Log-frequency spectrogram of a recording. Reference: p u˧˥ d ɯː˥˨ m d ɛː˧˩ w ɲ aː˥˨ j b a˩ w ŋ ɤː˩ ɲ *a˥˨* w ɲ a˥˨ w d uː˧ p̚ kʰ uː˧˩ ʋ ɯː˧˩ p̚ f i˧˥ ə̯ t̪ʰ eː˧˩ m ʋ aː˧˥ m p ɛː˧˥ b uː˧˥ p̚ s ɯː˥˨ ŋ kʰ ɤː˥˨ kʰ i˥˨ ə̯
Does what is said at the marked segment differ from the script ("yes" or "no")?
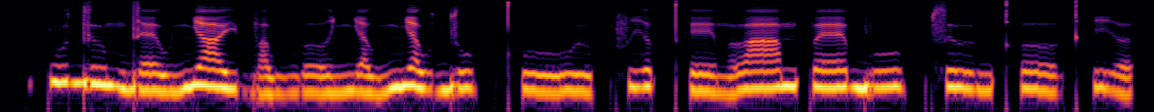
yes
